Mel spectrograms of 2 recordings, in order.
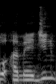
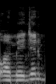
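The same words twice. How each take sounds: First: अमेजिन with an i in the last syllable; अमेजिन ending "-jin", not "-jan"; own pronunciation. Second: अमेजन with an a in the last syllable; अमेजन ending "-jan", not "-jin"; others' pronunciation. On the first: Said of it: "हम लोग इसको अमेजिन पढ़ते हैं". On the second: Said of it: "कुछ लोग इसको अमेजन पढ़ देते हैं". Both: Shown as a demonstration.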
